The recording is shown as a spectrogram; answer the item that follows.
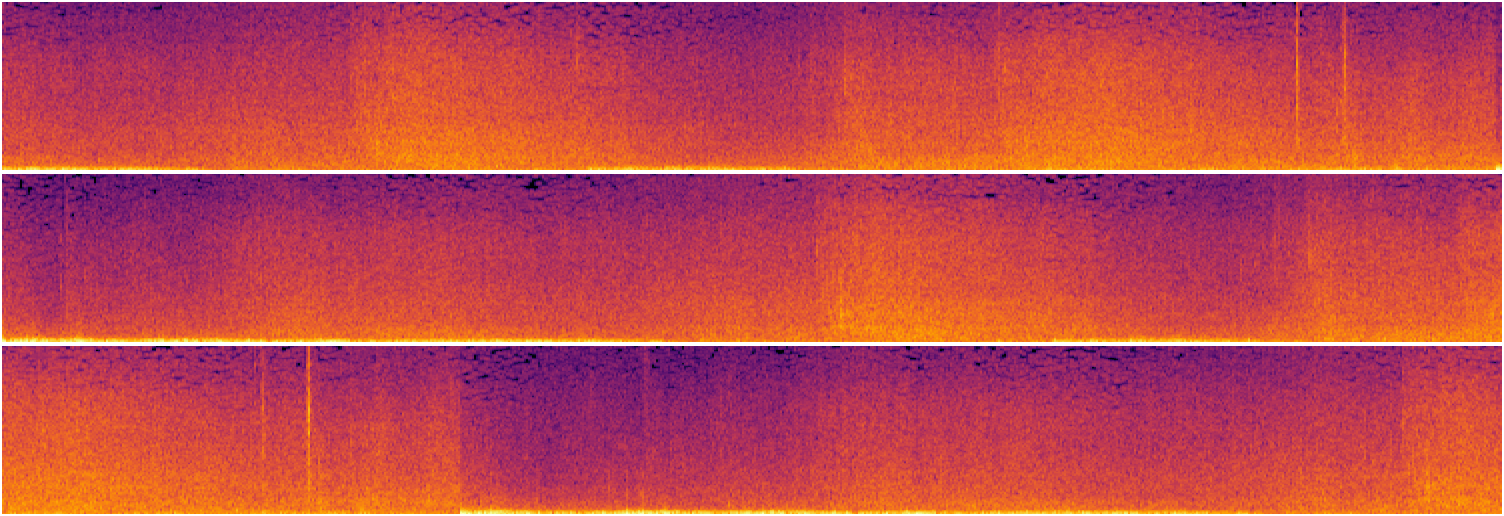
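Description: Underwater water noise: a rushing hiss broken by stretches of heavy low rumble a few seconds long, loudest from about nine seconds in and again from about twenty-two seconds in.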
